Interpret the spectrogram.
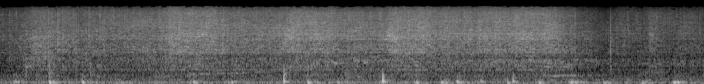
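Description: Sliced onion, garlic and red chillies sizzling in hot oil in a nonstick wok, stirred with a silicone spatula that knocks against the pan now and then. This is the aromatics being sautéed as the base of a stir-fry. The sizzle fades near the end.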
